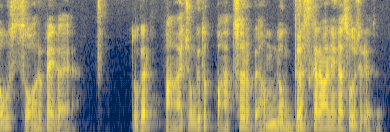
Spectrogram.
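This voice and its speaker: Young male vlogger, casual storytelling, animated, acts out both sides of dialogue. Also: medium pitch.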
